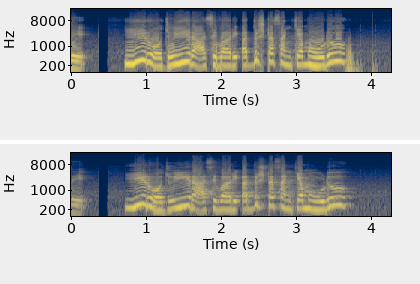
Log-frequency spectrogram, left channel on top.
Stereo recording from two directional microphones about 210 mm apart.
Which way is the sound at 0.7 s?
50° left (ahead or behind).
